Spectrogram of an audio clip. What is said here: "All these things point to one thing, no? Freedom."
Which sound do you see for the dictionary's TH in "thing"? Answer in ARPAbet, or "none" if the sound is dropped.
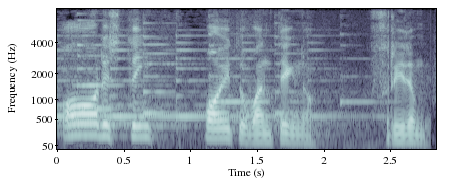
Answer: T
